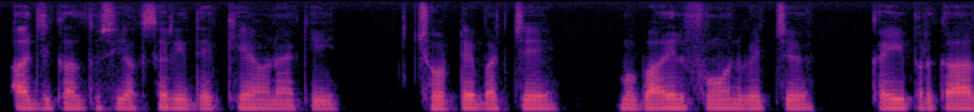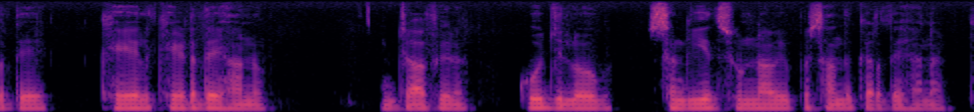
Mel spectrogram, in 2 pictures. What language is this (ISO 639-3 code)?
pan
